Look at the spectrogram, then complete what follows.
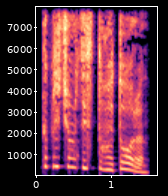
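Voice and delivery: high, irritated retort. A narrator's reading. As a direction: snap at her brother. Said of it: "Опалив брата гневным взглядом". (раздражённо)

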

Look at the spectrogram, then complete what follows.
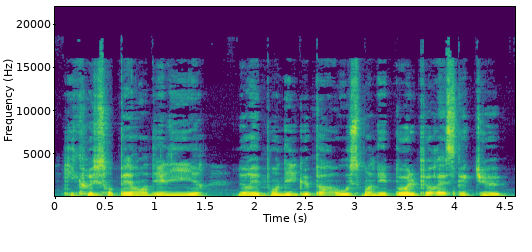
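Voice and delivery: usual speaking voice

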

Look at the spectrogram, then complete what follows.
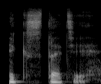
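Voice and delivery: ordinary delivery

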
